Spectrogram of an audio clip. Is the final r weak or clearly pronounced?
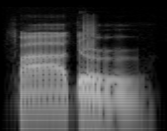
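clear. The final r is clearly pronounced. "Kalau American R-nya wajib"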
